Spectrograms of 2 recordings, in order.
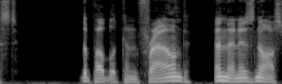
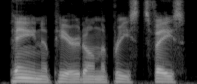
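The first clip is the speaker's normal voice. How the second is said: usual speaking voice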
